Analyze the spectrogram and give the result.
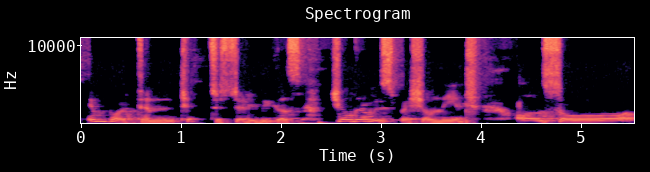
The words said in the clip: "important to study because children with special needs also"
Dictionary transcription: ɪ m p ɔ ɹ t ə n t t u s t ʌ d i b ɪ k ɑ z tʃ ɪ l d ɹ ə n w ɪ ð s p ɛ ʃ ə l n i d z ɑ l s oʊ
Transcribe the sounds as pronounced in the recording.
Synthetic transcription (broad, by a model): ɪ m p ɔ ɹ t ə n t t u s t ʌ d i b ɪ k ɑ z tʃ ɪ l d ɹ ə n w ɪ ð s p ɛ ʃ ə l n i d ɑ l s oʊ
